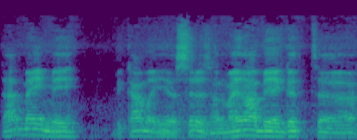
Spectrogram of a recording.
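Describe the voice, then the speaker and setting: A deep-voiced Romanian man in his fifties speaks in blunt, halting English, filling pauses with fillers as he boasts about himself. The room around him is echoey, with faint ambient noise underneath. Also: gravelly. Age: 50s. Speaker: reality show applicant. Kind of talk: casual self-introduction to camera.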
